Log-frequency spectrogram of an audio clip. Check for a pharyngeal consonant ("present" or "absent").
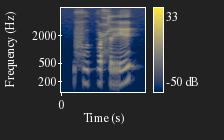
present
